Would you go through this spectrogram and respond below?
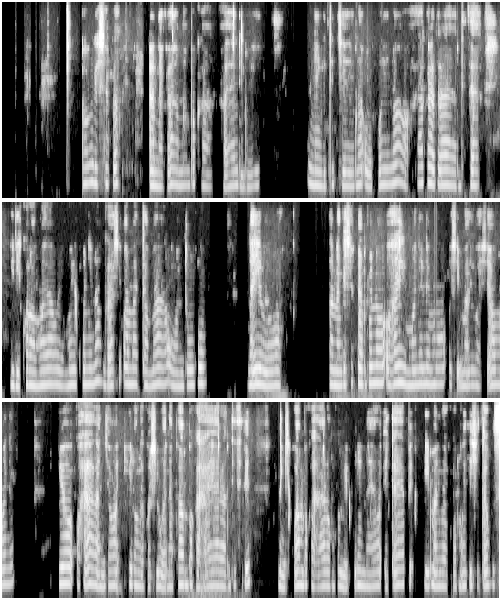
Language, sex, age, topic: Oshiwambo, female, 25-35, agriculture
